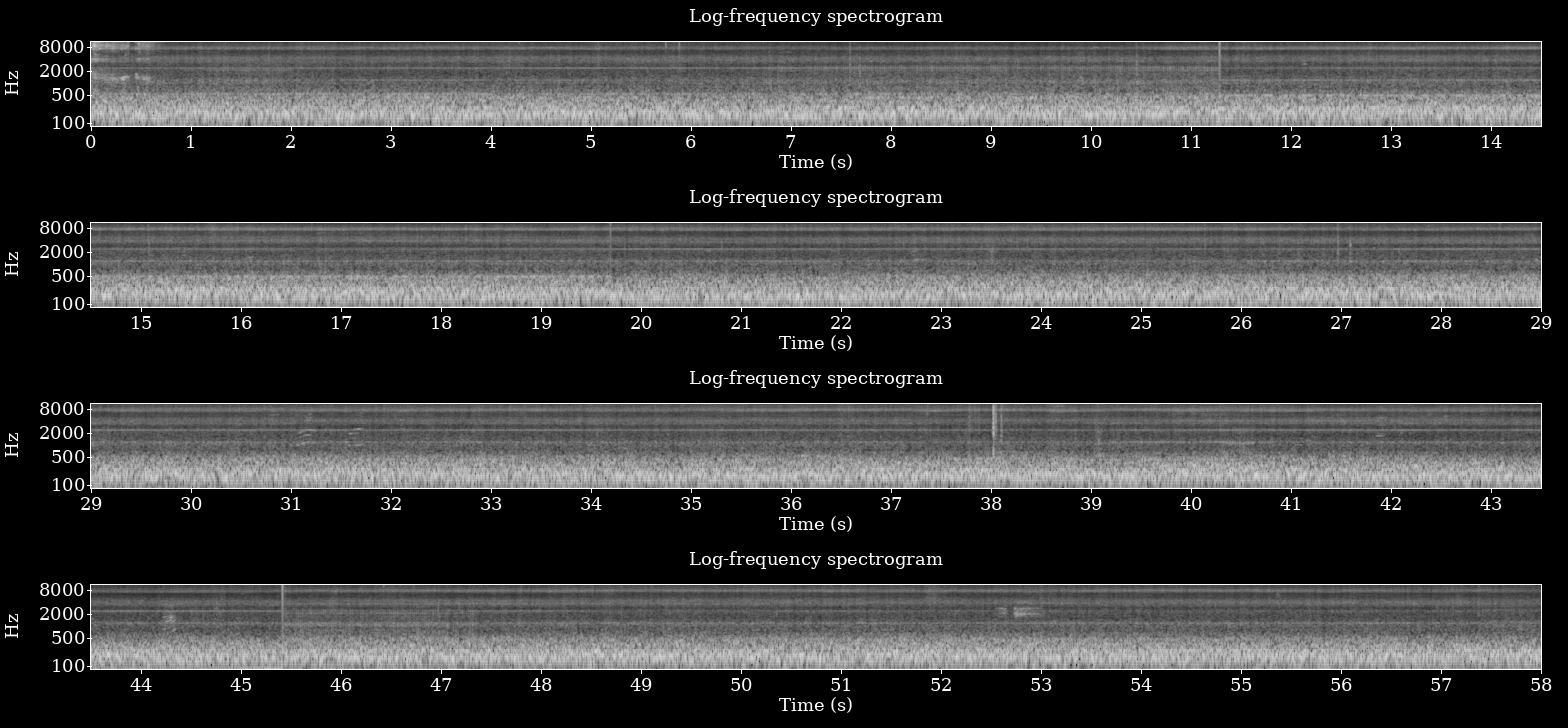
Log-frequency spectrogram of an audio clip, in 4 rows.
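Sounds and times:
deep rumble: 0.0s - 13.1s, 17.8s - 50.3s
airliner cabin engine rush: 0.0s - 58.0s
faint whining tones: 39.0s - 47.3s.

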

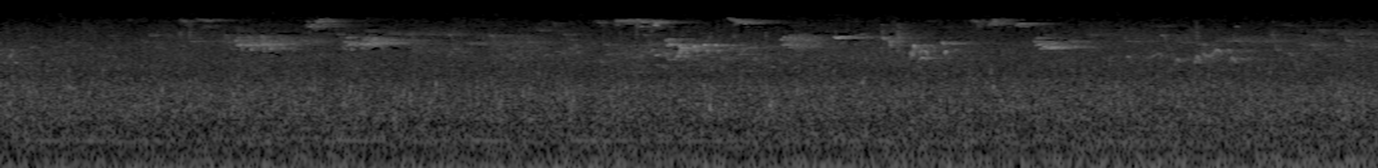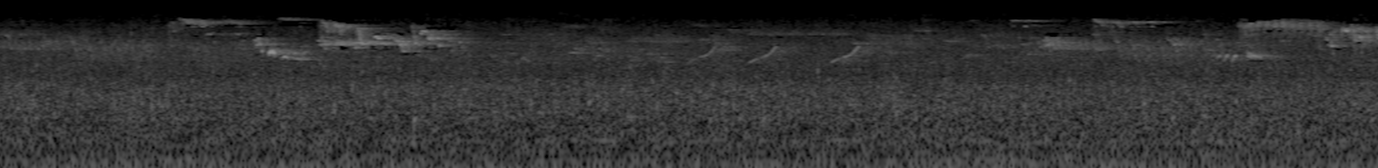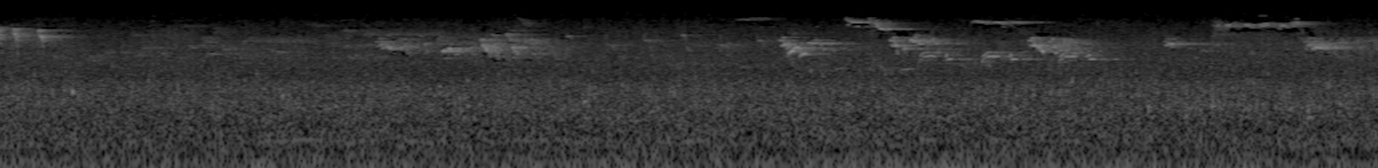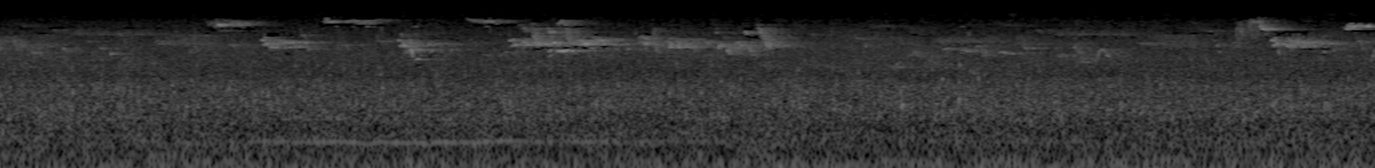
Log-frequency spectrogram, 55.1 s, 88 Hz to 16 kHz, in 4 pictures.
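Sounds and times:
steady rainforest hiss: 0.0s - 55.0s.

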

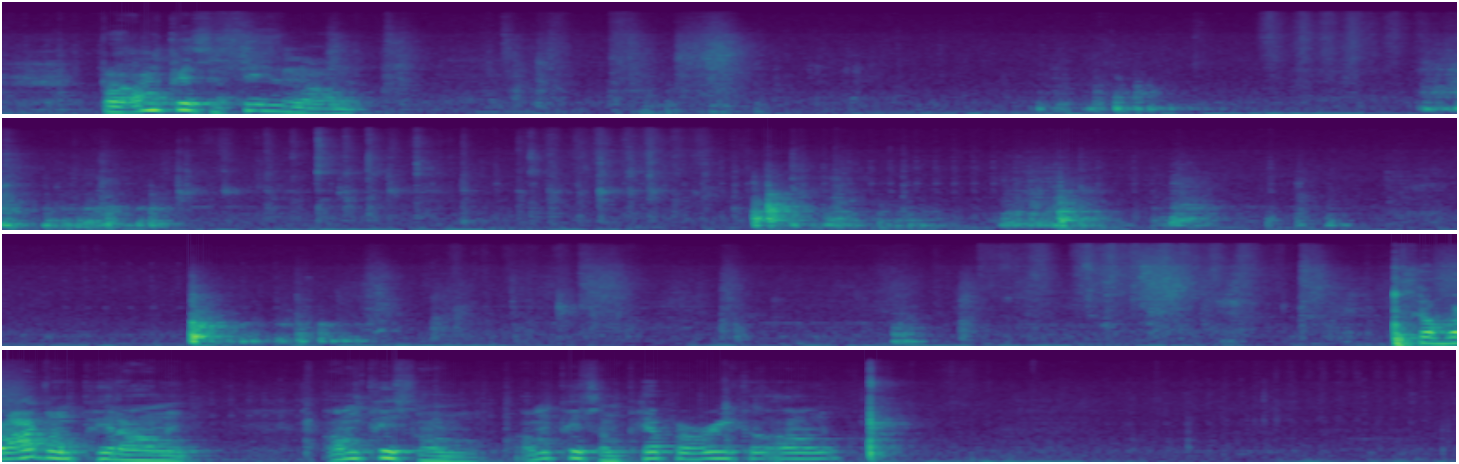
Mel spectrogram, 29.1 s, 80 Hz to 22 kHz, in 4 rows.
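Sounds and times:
knocks and clinks in a kitchen: 7.1s - 14.1s, 15.5s - 16.6s.

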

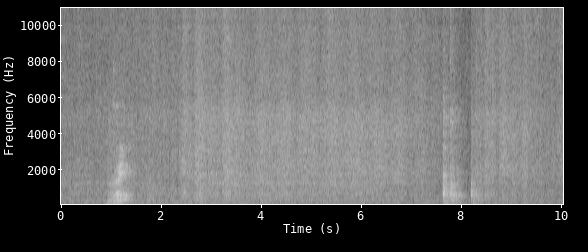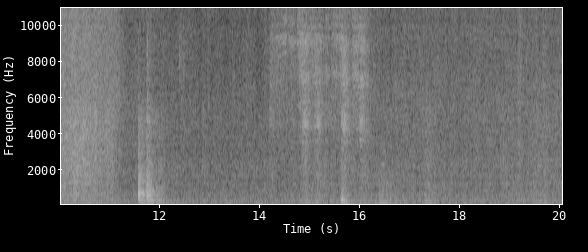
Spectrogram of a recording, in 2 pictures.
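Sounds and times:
chicken sizzling in a skillet: 0.0s - 12.2s.

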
